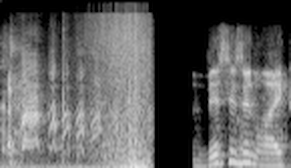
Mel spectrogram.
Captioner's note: laughter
